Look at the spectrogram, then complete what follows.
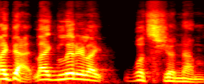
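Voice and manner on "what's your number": mock haughty, snooty, entitled attitude. Retelling how a lady in the boarding line asked: imitating a lady with attitude.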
